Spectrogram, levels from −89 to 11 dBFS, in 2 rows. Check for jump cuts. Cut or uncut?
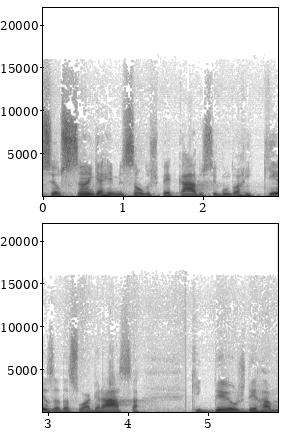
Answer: uncut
